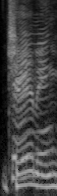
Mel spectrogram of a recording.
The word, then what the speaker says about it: Channing: This is the Shanny Jackme show, and I have a special guest, Captain Channing. Is that the right way to say it? Yeah, it's that Channing, but yeah, Channing.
